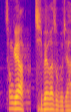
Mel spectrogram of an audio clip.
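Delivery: very low, sweetly gentle, mock-kind half-whisper. Speaker retells his mother half-whispering in his ear, imitating mother's gentle half-whisper. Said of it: "귓속말로 귀에다 대고 이렇게 인자하고 온유하게".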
